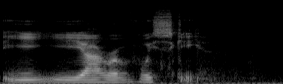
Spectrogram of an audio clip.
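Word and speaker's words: Yarovesky: Can't pronounce his surname. David Yarovsky.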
